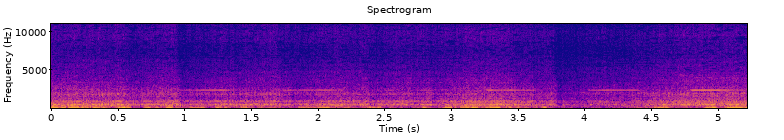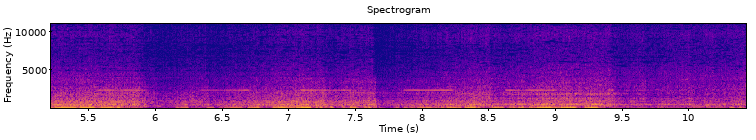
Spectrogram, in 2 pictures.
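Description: A motorcycle's turn signal ticks in an even rhythm.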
